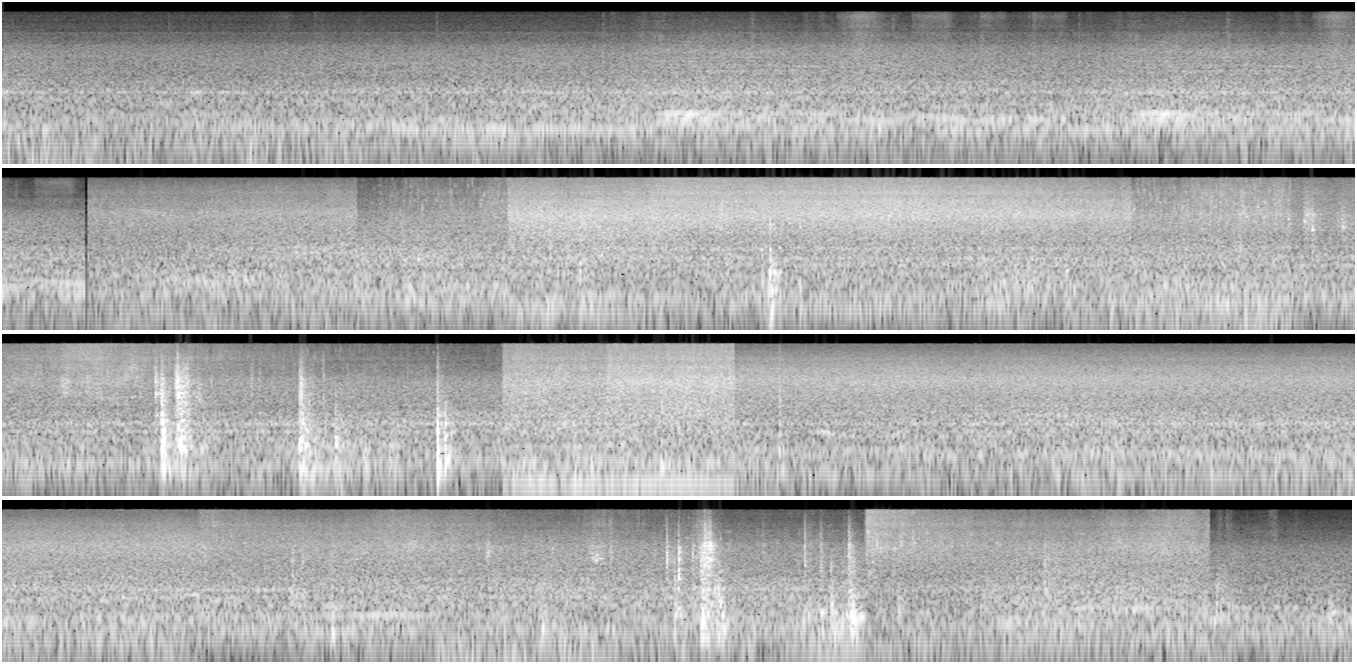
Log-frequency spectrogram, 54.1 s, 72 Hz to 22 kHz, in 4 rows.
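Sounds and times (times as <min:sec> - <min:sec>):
hot oil sizzling: 0:14.4 - 0:30.6, 0:32.0 - 0:48.6, 0:49.2 - 0:52.7.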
